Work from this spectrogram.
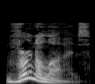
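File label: "vernalize", British English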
